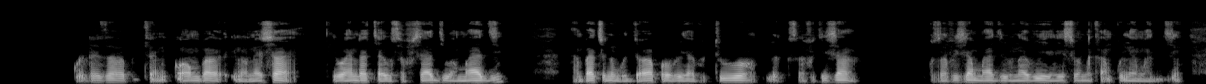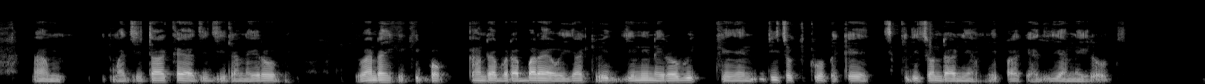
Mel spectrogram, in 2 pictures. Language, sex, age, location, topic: Swahili, male, 18-24, Nairobi, government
